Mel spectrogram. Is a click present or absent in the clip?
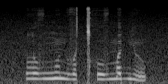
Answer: present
